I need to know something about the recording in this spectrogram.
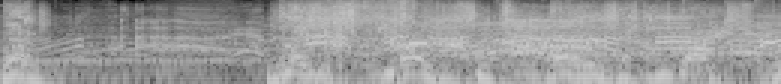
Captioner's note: boy screaming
